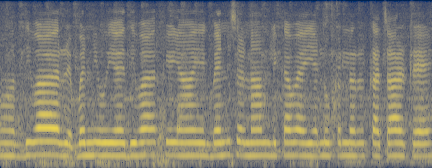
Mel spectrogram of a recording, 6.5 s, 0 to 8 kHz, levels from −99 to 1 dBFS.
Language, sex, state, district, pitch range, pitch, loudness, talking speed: Hindi, female, Rajasthan, Bikaner, 225-230 Hz, 230 Hz, -16 LUFS, 175 wpm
